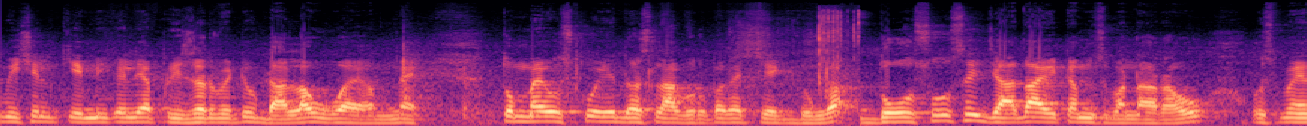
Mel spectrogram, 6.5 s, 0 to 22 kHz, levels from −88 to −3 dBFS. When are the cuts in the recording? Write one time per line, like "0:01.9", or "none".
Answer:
0:04.3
